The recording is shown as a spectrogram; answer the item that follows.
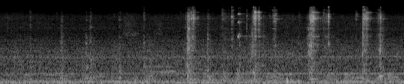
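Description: Sharp metallic clicks and clinks in quick succession through the second half, from hardware being worked on a metal burial vault as it is sealed, over a steady low mechanical hum.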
